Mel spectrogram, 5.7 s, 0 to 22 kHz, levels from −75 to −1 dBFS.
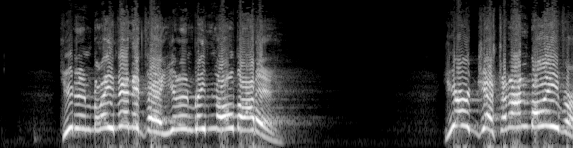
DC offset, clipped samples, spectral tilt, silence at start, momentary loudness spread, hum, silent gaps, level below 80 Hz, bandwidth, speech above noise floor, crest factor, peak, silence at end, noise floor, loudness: under 0.1%; 2%; -2 dB/octave; 0.65 s; 7 LU; none; none; -44 dBFS; over 20 kHz; 62 dB; 10 dB; 0 dBFS; 0 s; -69 dBFS; -7 LUFS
